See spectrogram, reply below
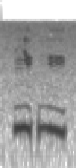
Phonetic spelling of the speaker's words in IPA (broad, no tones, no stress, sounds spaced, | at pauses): n yː ʔ ɦ y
